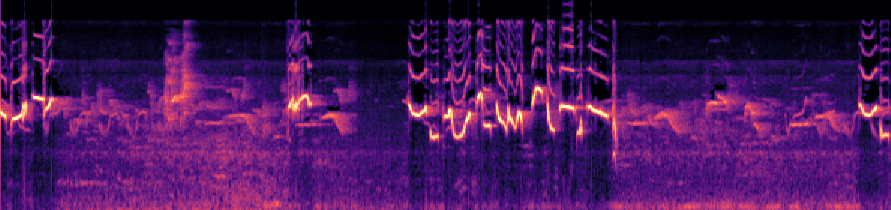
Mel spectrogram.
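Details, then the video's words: Oriental magpie-robin lure song used to provoke other magpie-robins into singing: short bursts of sweeping whistled notes early on, then a long loud run of rapid, varied up-and-down whistles and chips around six to eight seconds. "PANCINGAN KACER langsung gacor ngotot"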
